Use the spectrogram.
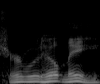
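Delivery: muttered under the breath. Retelling a husband's aside during a vacation, muttered under his breath. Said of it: "Like kind of under his breath".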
